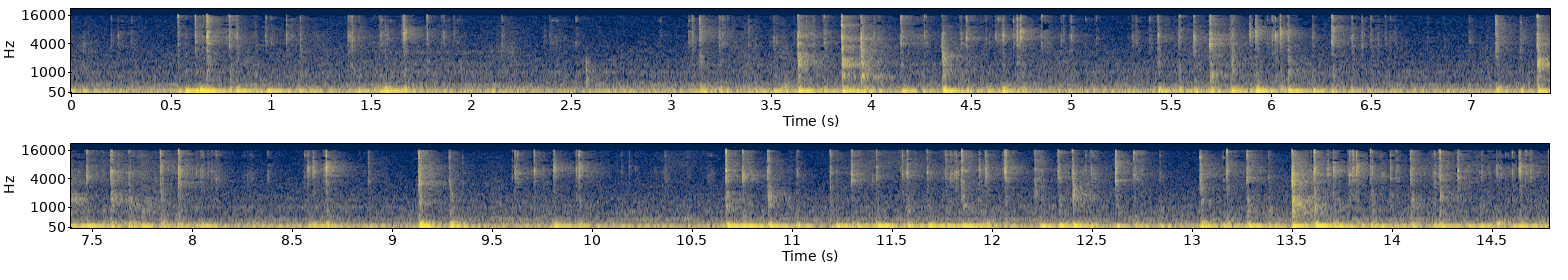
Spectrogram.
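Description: Both hands type with the fingertips on a full-size white Apple Magic Keyboard with an aluminium base and plastic keys, producing steady runs of soft key clicks. The clicks come in irregular bursts, some keystrokes louder than others, over a low, steady hum.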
